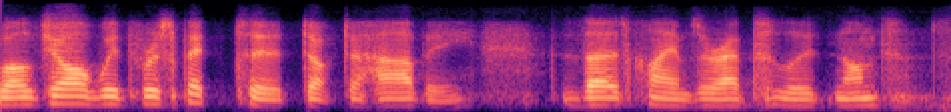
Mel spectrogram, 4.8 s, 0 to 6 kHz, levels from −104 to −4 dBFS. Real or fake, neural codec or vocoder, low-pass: fake; codec, 24 kHz, 0.5 kbps, DualCodec; 5.4 kHz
